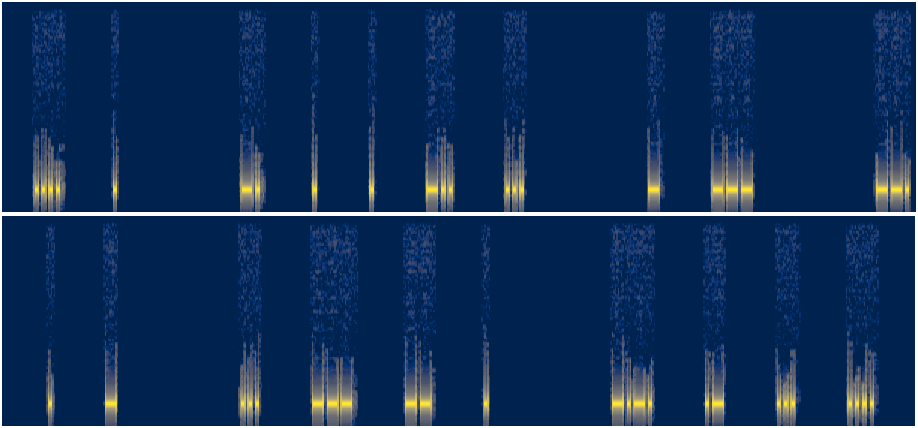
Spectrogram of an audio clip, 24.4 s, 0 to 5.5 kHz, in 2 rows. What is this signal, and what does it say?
Morse code, heard as a keyed tone, about 25 wpm, spaced as for 10 wpm, 600 Hz. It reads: HE NEEDS TO GET SOME CASH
